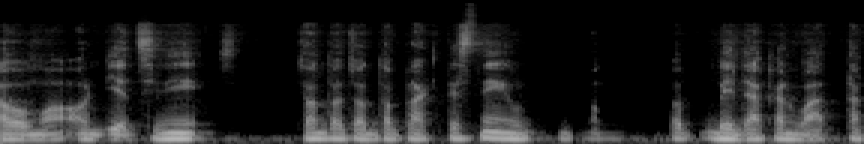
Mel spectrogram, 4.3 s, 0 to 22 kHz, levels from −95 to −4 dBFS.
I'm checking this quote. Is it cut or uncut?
uncut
